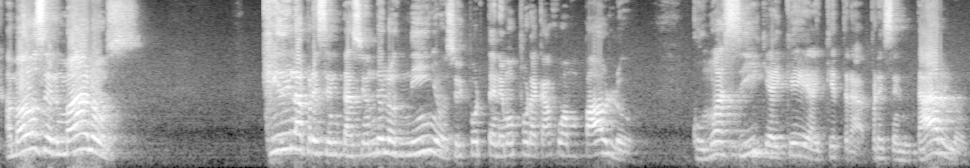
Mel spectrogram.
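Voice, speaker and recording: A male pastor preaching a sermon in a church, emphatic and swinging up into loud, high exclamations. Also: lively intonation, measured pace, reverberant. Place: church sanctuary.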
